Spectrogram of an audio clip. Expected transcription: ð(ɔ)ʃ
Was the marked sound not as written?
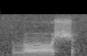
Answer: no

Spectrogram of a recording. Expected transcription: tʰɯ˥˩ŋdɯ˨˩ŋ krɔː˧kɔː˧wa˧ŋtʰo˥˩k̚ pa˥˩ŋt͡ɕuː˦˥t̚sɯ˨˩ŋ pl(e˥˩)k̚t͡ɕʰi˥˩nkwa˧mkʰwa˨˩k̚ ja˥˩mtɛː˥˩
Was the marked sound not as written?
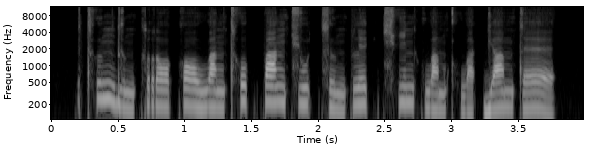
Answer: no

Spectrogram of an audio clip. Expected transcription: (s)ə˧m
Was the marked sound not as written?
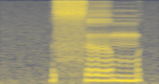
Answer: no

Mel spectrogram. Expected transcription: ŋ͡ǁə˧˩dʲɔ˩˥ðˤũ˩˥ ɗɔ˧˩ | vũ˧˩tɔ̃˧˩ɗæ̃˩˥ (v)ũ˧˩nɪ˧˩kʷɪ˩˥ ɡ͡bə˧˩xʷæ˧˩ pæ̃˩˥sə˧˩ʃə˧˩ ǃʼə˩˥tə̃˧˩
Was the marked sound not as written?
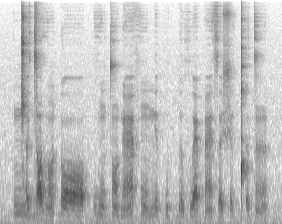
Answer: yes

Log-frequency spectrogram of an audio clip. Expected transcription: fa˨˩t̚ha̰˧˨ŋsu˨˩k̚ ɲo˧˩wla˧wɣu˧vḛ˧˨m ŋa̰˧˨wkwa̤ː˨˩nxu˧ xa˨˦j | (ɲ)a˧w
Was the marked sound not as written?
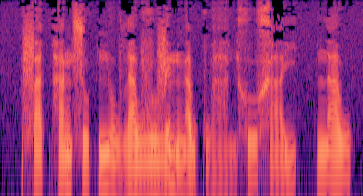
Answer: yes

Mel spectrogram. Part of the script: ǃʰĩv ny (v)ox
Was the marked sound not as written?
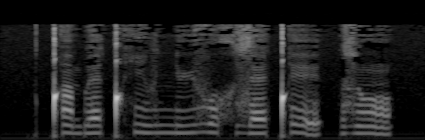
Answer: no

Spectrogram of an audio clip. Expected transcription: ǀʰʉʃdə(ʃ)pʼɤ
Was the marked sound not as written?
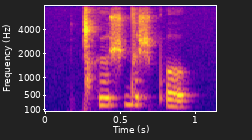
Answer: no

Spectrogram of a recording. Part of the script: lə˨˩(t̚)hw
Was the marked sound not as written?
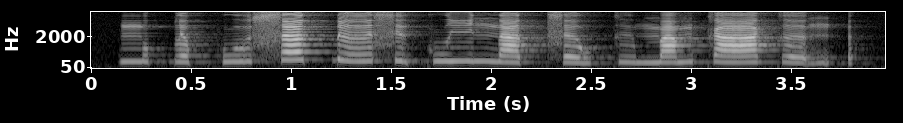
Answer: yes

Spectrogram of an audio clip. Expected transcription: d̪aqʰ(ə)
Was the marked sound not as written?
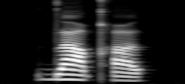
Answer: no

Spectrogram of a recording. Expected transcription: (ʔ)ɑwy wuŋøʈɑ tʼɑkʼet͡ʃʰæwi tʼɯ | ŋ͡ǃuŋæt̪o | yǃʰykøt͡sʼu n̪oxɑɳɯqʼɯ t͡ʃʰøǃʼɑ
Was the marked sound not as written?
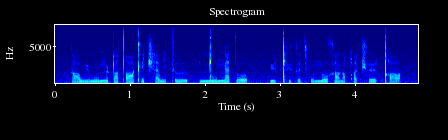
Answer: yes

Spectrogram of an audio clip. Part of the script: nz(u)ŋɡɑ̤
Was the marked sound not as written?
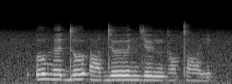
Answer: yes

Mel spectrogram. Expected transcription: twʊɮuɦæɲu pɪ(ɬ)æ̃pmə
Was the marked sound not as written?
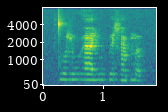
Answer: no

